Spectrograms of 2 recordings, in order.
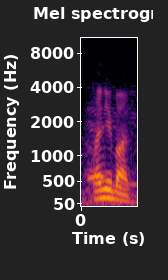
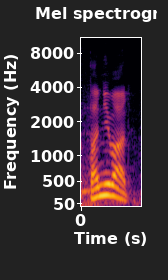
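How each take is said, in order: First: Said in the usual way. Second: A louder, punchier thank you, bud; louder retake. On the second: Shown as a demonstration. Redoing the thanks to camera, louder. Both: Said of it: "we've got to do it again".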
